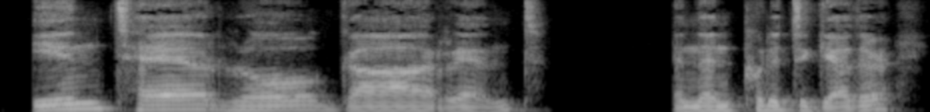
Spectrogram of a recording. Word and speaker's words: interrogarent: Make sure the accent is put in the right place. Interrogarent. And then lastly, eum.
